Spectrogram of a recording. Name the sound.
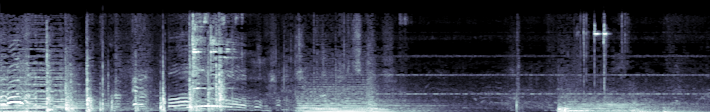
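glass breaking and shattering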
